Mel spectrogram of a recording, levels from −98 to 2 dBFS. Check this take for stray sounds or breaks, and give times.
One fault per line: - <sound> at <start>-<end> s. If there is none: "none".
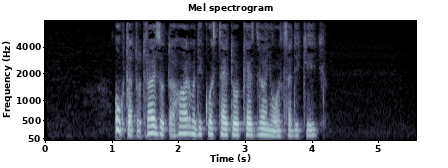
none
